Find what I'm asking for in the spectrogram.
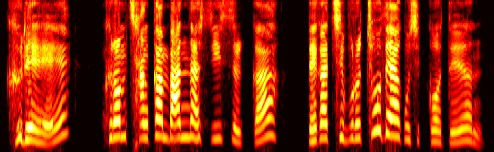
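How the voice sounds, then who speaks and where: A woman voicing a kind older female former teacher who speaks in a gentle, inviting way on the phone. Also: high voice, lively intonation, moderate pace, no room sound, clean studio sound.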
